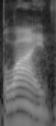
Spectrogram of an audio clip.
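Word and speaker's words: Blaidd: In Welsh, a double D at the end of a word is pronounced as a th sound. Bllythe.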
